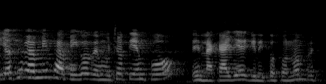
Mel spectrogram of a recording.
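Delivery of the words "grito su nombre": normal talking voice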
